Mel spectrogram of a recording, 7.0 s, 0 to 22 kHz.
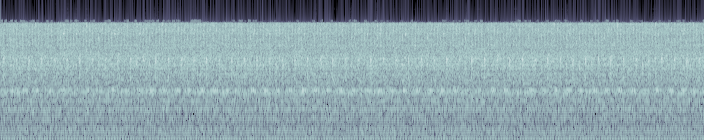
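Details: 2015 Volkswagen Polo Sedan, CFNA engine, cold start at 0 °C air temperature: a cold idle with a dense, busy clatter and loose, uneven tapping over the engine note; cold-start knock, cause not pinned down.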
